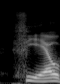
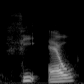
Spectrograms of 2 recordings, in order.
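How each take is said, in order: First: Said in the usual way. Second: "fiel" split as fi, el, two separate vowels; split hiatus. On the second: Shown as a demonstration. Teacher showing the hiatus in "fiel", split into fi-el. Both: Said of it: "tem sons diferentes".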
